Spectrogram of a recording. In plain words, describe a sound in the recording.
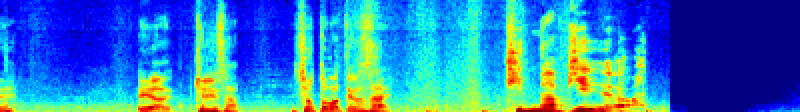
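A young man calls out in surprise, close by.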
